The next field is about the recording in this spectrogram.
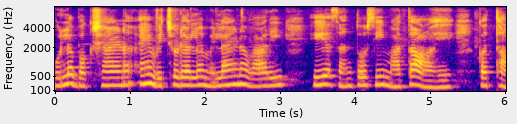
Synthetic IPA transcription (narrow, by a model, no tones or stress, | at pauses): ɦʊlə̆bʱɐɡʃaːɪɽ̃ʊ̆ɛ̃ːʋɪt͡ɕʰʊɽjəl̆mɪlaːɪɽ̃ə̆ʋaːɾi | ɦiːəsɐ̃nt̪oːsimaːt̪aːɦeːkɐt̪ʰaː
